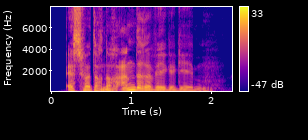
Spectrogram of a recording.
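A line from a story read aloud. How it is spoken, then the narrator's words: Snapping. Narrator (German): schnauzte Keno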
